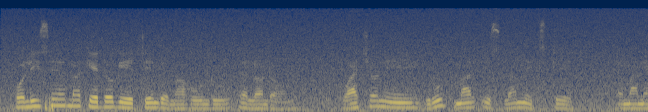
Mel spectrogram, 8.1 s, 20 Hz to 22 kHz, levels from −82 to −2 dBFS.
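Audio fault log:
The speech signal comes through intact, with the room's own background noise sitting about 10 dB below it as part of the original recording.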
